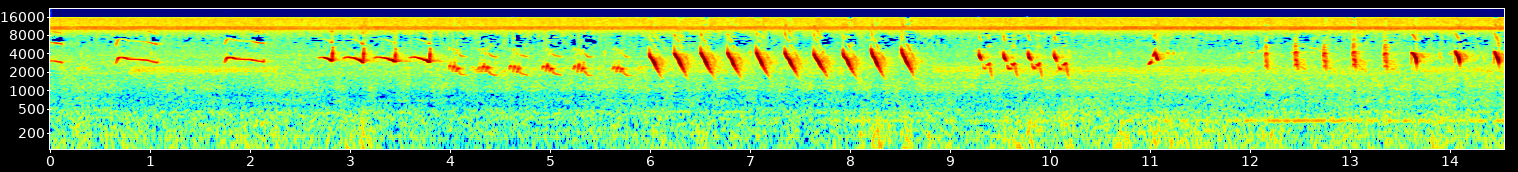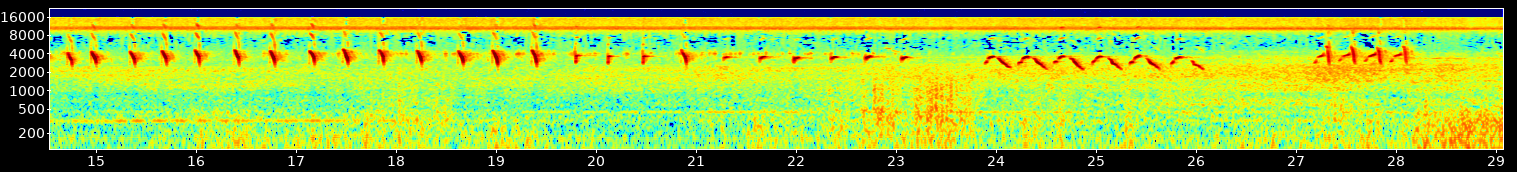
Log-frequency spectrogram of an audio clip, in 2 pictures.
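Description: A songbird singing: phrases of quick repeated notes, down-slurred chirps and fast trills, switching to a new pattern every few seconds, over a low steady rumble.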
